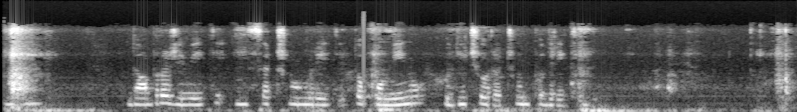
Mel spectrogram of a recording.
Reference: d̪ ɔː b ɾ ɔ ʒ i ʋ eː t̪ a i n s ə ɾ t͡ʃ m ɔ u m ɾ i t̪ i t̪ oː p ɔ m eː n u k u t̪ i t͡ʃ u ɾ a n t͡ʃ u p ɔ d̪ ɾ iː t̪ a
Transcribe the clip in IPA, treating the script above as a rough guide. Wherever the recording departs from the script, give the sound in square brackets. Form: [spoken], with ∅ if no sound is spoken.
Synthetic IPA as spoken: d̪ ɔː b ɾ ɔ ʒ i ʋ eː t̪ [i] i n s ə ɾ t͡ʃ [n] ɔ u m ɾ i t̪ i t̪ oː p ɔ m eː n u [x] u [d̪] i t͡ʃ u ɾ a [∅] t͡ʃ u p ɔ d̪ ɾ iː t̪ [i]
